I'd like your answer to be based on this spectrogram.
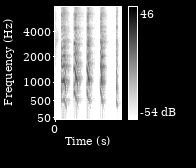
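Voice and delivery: short real giggle; a high sheepish laugh; high embarrassed laugh. Real, not acted. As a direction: burst out laughing at yourself. Laughs at own graphic remark.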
